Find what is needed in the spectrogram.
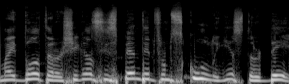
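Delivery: casual, put-on Russian accent. In an accent game, told to say something organic, Russian accent.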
